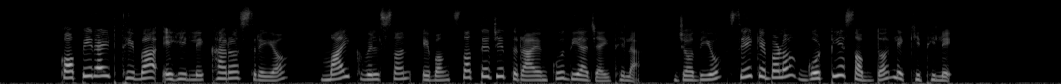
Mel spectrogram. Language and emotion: Odia, neutral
